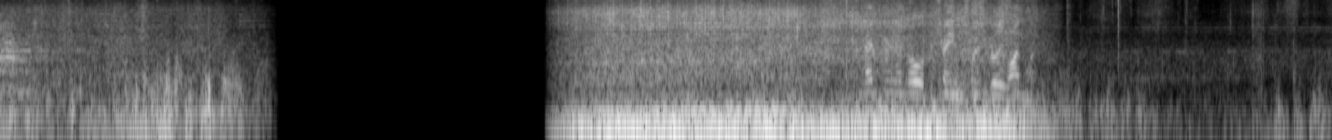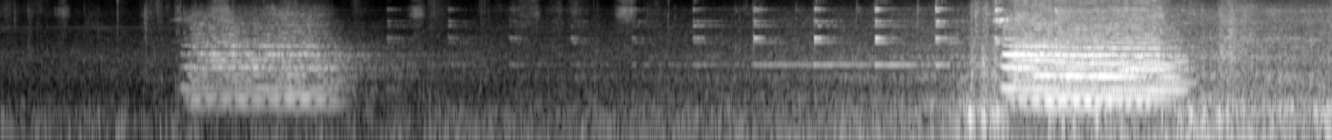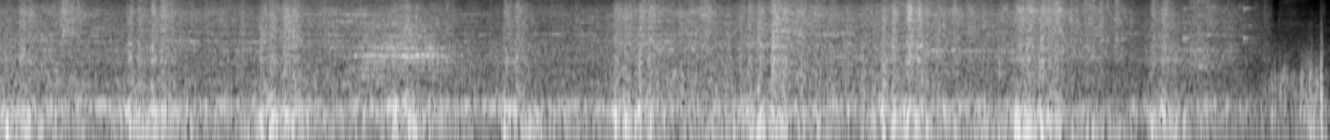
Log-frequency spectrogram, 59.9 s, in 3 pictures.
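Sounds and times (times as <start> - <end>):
locomotive horn blasts: 0.0 - 0.8, 22.6 - 25.9, 34.9 - 38.1, 45.2 - 46.9
approaching train rumble: 0.0 - 4.2, 8.2 - 59.9
wheels clacking over rail joints: 29.8 - 35.0, 37.9 - 45.1, 46.7 - 59.0.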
